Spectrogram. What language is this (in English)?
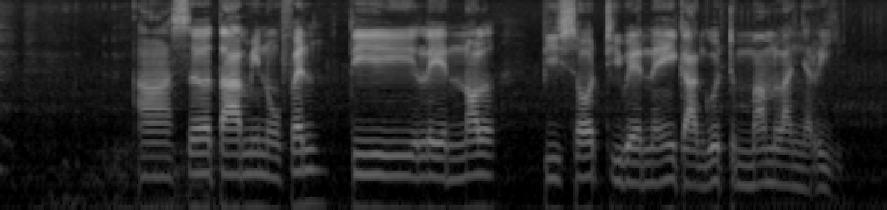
Javanese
